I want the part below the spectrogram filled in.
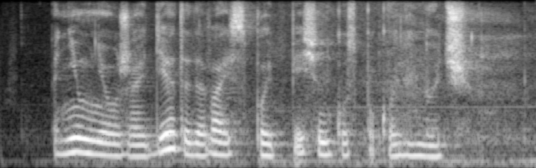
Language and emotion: Russian, neutral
